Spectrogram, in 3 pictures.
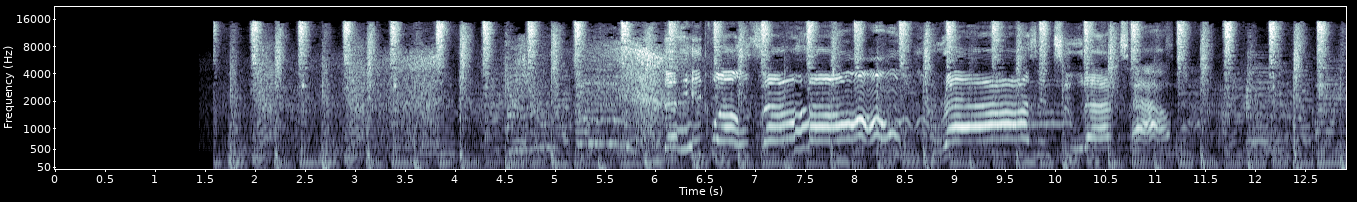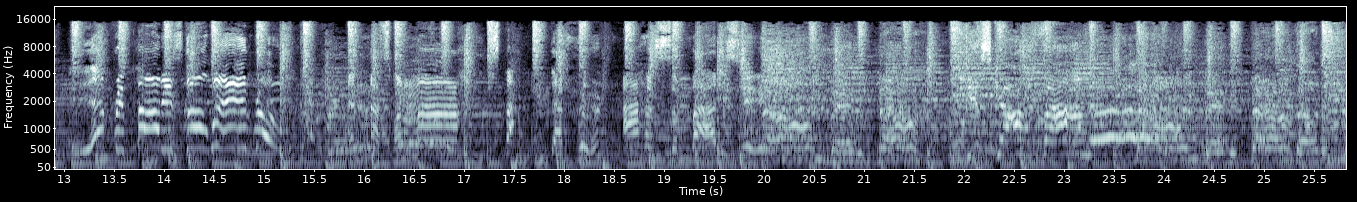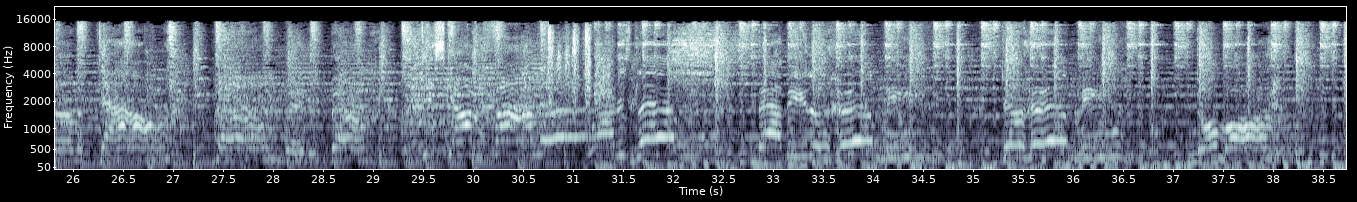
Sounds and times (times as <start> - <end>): Pop music: 1.8 - 38.7.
